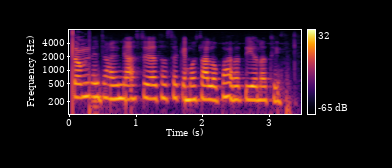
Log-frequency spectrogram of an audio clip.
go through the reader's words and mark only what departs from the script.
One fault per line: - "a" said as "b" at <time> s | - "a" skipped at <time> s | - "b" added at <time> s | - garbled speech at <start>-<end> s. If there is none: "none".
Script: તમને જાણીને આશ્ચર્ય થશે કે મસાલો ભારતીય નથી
none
